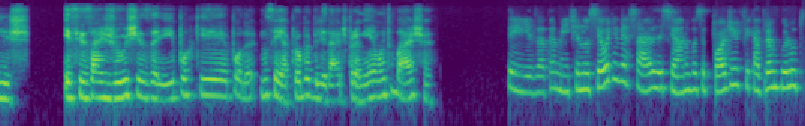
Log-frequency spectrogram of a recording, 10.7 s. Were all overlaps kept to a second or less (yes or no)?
yes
